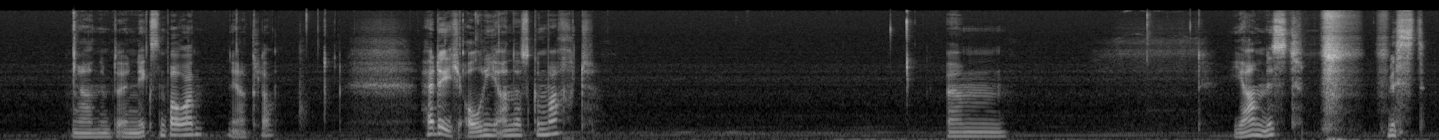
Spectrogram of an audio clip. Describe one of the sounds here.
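A young man talks close through a headset microphone, in short bursts.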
